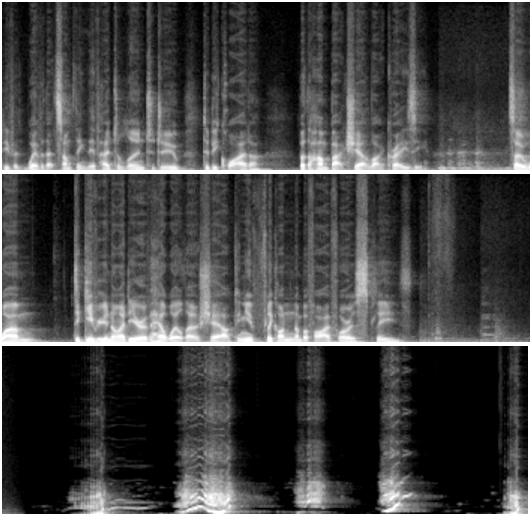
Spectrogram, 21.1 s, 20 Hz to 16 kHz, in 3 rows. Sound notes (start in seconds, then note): 15.0 whale vocalising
